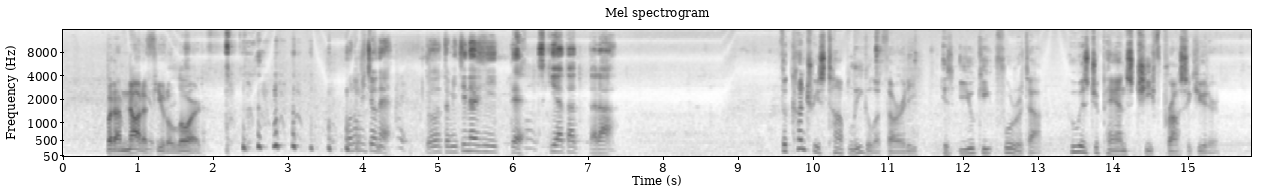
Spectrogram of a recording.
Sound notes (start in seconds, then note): 2.1 laughing; 4.4 speaking foreign language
